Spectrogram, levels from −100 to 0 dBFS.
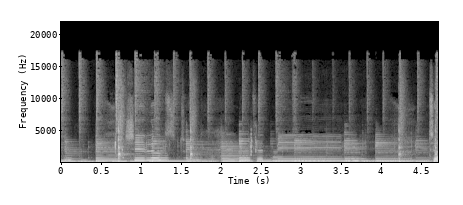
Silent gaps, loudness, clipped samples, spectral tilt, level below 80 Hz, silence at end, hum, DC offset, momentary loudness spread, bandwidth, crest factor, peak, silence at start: none; -23 LUFS; under 0.1%; -5 dB/octave; -36 dBFS; 0 s; none; under 0.1%; 5 LU; 17.5 kHz; 20 dB; -2 dBFS; 0 s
